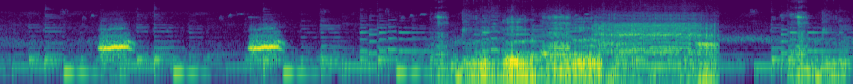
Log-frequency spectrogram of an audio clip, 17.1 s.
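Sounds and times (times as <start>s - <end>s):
acoustic guitar music: 0.0s - 12.3s, 15.4s - 17.0s
large animal calling: 1.8s - 3.0s, 4.9s - 5.8s, 8.5s - 14.4s, 15.6s - 17.0s.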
